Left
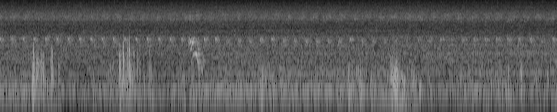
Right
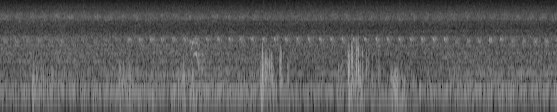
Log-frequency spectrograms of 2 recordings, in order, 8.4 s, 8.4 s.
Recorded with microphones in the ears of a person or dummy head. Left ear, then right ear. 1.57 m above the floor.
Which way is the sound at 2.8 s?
65° left (ahead or behind).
